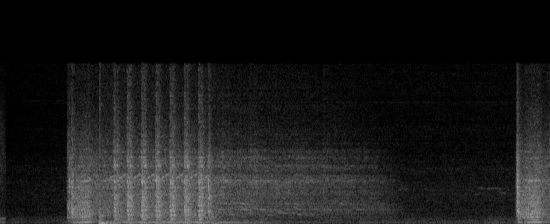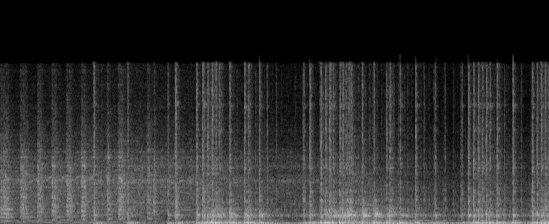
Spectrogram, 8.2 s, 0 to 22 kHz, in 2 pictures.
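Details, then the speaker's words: 1975 Toyota Corolla KE35 with 99-octane fuel, engine catches after two cranks then idle surges up and down; owner suspects air-fuel issue, likely vacuum hoses, not confirmed. "this is idling you can see it's sort of trying to seek it's very like up down up down um and because of that I'm thinking it's air I think it's air fuel"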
